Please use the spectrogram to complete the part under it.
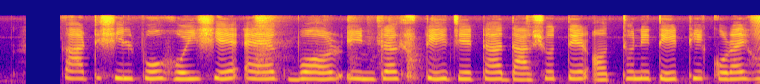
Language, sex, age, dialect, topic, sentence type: Bengali, female, <18, Rajbangshi, agriculture, statement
